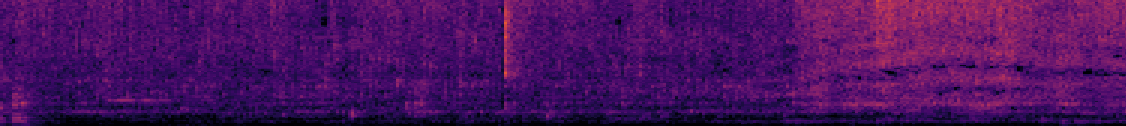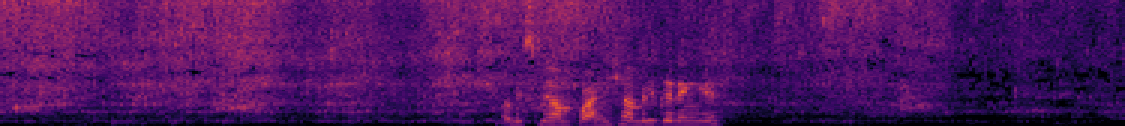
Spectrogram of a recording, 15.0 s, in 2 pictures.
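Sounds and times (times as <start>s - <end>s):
meat sizzling in hot oil: 0.0s - 15.0s
wooden spatula stirring: 5.3s - 15.0s.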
